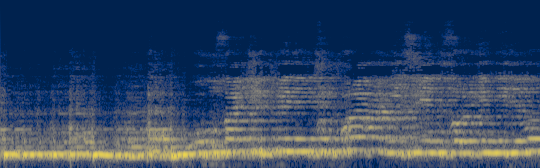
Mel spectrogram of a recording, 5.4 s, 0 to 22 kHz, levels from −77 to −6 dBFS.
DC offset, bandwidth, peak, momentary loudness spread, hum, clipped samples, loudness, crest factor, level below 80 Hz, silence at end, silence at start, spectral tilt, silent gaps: under 0.1%; 10.5 kHz; -10 dBFS; 4 LU; none; under 0.1%; -22 LUFS; 12 dB; -60 dBFS; 0 s; 0 s; -7 dB/octave; none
